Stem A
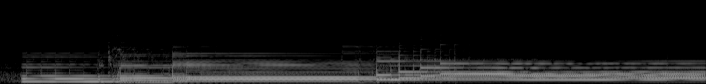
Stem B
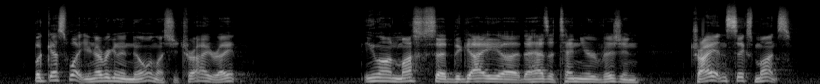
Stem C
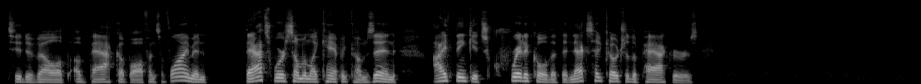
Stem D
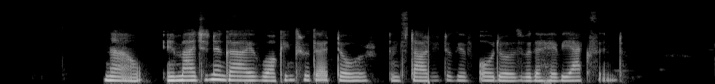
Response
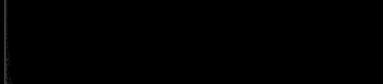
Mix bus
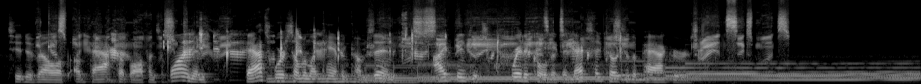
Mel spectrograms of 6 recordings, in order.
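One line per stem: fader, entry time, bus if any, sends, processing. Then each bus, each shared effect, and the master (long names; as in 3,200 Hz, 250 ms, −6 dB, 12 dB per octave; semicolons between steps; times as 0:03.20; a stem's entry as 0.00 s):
−3.0 dB, 2.45 s, no send, no processing
−3.0 dB, 0.00 s, no send, Butterworth high-pass 1,800 Hz 36 dB per octave; leveller curve on the samples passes 2; centre clipping without the shift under −40 dBFS
−3.5 dB, 0.00 s, no send, parametric band 1,200 Hz +12.5 dB 2.3 octaves
−0.5 dB, 0.00 s, no send, elliptic high-pass filter 1,400 Hz, stop band 40 dB; transient designer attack +12 dB, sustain −7 dB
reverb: not used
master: low-shelf EQ 130 Hz −8 dB; mains-hum notches 60/120/180/240/300/360/420/480 Hz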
